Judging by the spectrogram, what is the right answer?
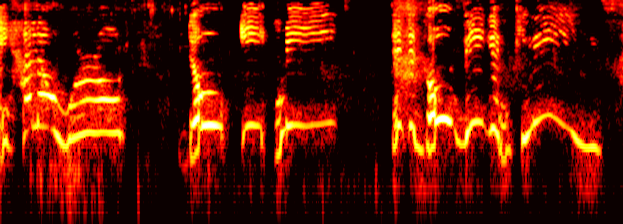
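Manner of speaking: very high, squeaky put-on cow voice. Talking about dairy cows, the speaker gives a cow its own voice. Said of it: "I don't think your voice would sound anything like that".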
